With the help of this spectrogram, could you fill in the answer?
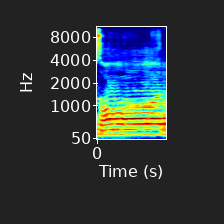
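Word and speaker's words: ص: এরপরে কি পরে যে হরফটা থাকবে সেই হরফের উচ্চারণ হবে এটা হলো এরপরে যে শব্দের মাঝে সদটা আমরা দেখব শব্দের শেষে সদ পূর্ণরূপে থাকে না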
